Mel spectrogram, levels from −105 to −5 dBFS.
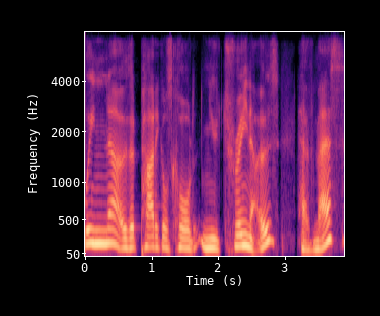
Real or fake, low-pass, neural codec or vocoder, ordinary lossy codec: fake; 7.2 kHz; autoencoder, 48 kHz, 128 numbers a frame, DAC-VAE, trained on Japanese speech; Opus, 32 kbps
